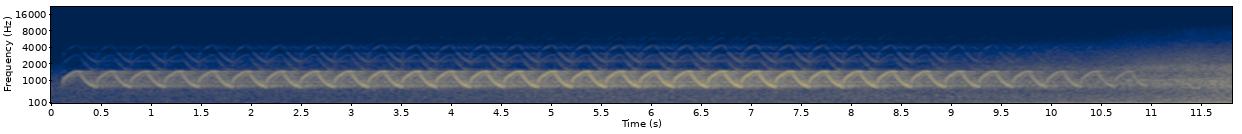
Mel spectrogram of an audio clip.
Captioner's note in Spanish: Sirena de patrulla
